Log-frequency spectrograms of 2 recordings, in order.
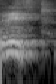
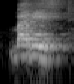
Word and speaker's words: wrist: रही है, डब्ल्यू से, लेकिन इन्हें पढ़ा क्या जाता है, रॉन्ग, राइट, रिस्ट, जबकि पढ़ना क्या चाहिए था इस हिसाब से, बरॉन्ग, बराइट, बरिस्ट।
